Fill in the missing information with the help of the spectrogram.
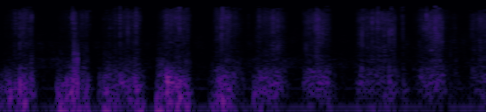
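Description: Blue-gloved hands rub and brush a flat sheet of reversible plastic sequin fabric with palm and fingertips. Soft, crinkly scratching strokes repeat about twice a second, each with a dull low rustle and a bright hiss. The strokes grow slightly quieter toward the end.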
